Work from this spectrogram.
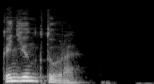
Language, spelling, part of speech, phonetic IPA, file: Russian, конъюнктура, noun, [kənjʊnkˈturə], Ru-конъюнктура.ogg
- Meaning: conjuncture, state of affairs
